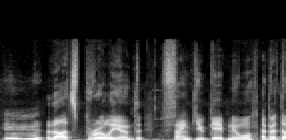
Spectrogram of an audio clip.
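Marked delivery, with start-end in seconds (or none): none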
